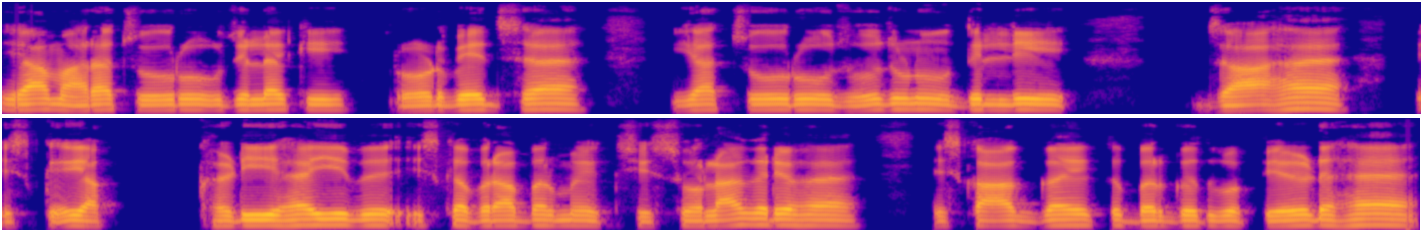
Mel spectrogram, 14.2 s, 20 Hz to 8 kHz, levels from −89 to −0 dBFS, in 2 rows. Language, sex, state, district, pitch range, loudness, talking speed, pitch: Marwari, male, Rajasthan, Churu, 100-110 Hz, -18 LUFS, 125 wpm, 105 Hz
